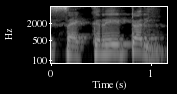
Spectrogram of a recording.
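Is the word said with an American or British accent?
American. All four syllables are pronounced, American style. "अमेरिकन या हम लोग क्या बोलते हैं"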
